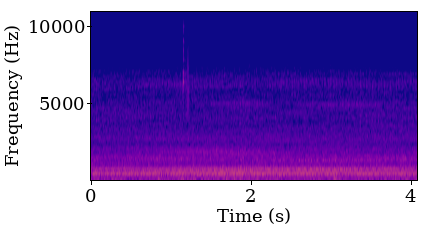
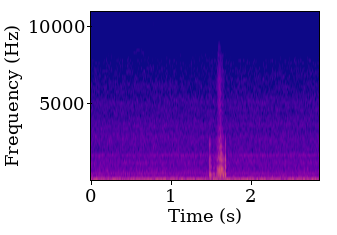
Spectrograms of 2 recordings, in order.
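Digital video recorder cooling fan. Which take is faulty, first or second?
first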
